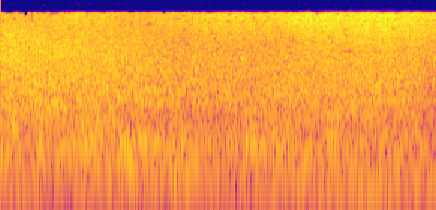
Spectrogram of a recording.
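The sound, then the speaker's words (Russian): A thunderstorm rages outside the windows of a semi-basement: a steady, loud, dense roar of rain and storm noise with a low rumble underneath. It runs without clear breaks or separate thunderclaps, and no voices are heard. “Гроза гремела, блистала и бурлила за окнами полуподвала.”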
